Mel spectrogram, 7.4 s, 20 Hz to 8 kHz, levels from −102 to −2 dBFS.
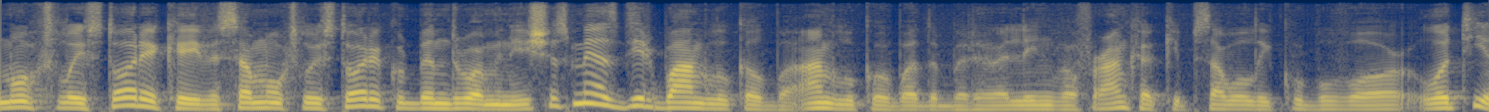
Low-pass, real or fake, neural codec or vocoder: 7.2 kHz; fake; codec, 16 kHz, 1 kbps, X-Codec, HuBERT features, trained on LibriSpeech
